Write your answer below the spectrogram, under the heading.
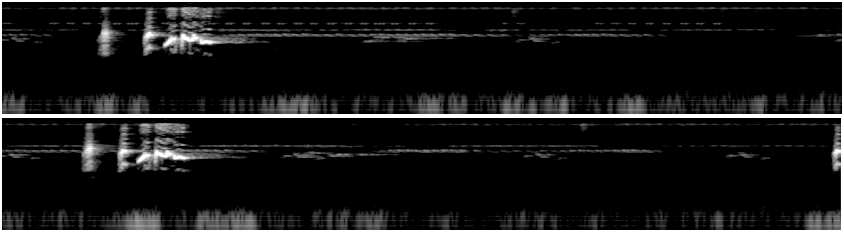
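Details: Kutilang, the sooty-headed bulbul, singing for a lure track that trains caged birds: a sharp lead note and a rippling, bubbly phrase, repeated about four seconds later.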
